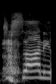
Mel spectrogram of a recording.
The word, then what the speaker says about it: Dosani: my last name is dasani like the water one time someone forgot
